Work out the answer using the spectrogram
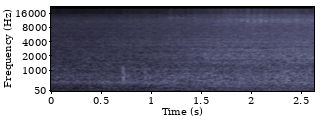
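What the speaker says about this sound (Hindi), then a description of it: "देखो सामने से अभी कोई ट्रेन आ रही है जो कि निजामुद्दीन रेलवे स्टेशन को स्किप करते हुए जा रही है" A train passes at Nizamuddin railway station with a loud, steady rumble and faint clattering wheels that grow slightly louder over a few seconds, with no voices.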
